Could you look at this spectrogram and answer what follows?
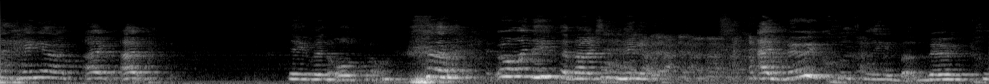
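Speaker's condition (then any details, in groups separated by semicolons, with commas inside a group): Cerebral palsy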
